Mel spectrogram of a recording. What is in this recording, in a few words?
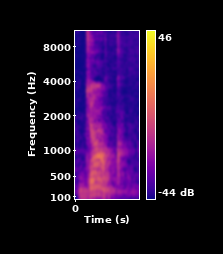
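Santali male leech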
